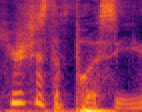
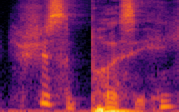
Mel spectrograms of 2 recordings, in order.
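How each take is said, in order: First: Loud taunt, stress on You're; repeated trash-talk yell. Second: Louder, higher taunting shout at the other team; mock trash-talk yell. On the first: Retold or imitated. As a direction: throw the insult again, leaning on You're. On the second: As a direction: bark the insult across the field. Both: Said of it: "my go-to was".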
